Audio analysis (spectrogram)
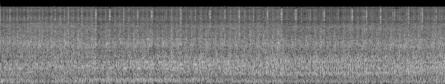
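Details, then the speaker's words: Z28 302 small block with steel crank and solid lifters, 40,000 miles, at idle: smooth, steady idle with a light, even valve-train tick; running healthy. "running smooth and sweet"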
